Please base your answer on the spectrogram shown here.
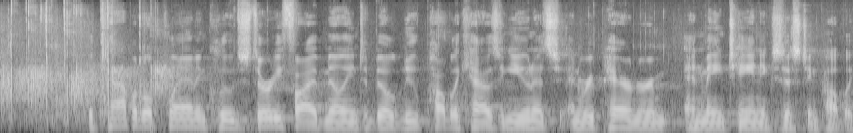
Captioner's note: applause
